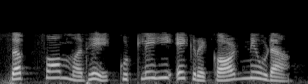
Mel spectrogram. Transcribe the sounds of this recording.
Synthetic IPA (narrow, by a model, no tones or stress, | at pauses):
səb̚fɔɾmːəd̪ʱːjekuʈʰleɦiːʔekɾekɔɾɖniʋɽã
